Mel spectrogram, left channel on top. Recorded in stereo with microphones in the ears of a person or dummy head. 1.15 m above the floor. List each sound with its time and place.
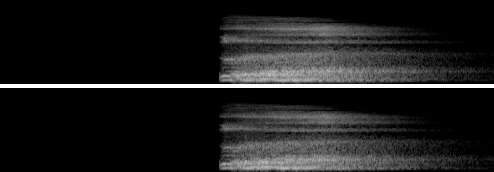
2.2 s a scream: 10° right (ahead or behind), 2 m; by 5.0 s 50° left (ahead or behind), 3 m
